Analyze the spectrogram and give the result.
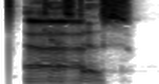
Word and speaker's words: Castos: We have two gentlemen on from an outfit called CastOS. That's how I pronounce it. I may be wrong. – Castos. – Is it Castos? I like CastOS, but okay, Castos.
